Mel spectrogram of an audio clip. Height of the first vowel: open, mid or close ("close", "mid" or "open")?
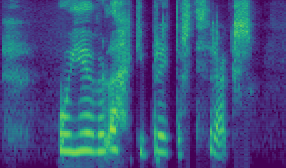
mid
